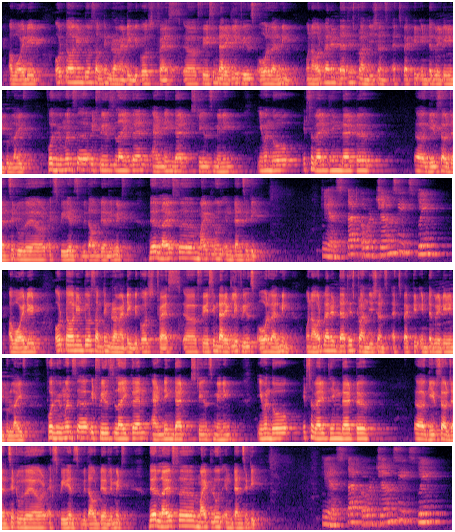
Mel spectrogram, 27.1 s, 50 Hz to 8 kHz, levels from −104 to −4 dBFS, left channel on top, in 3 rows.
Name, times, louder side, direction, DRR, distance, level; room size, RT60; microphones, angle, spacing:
voice 1, 0.1-0.7 1.1-5.7 6.1-9.5 9.9-13.6 14.1-16.4 17.3-20.5 21.0-23.1, right 3 dB, 55° right, 10 dB, 0.5 m, -23 dB
voice 2, 24.4-26.6, equal, 25° left, 0 dB, 1.1 m, -30 dB
6.1 x 4.9 x 6.5 m, 0.92 s
head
